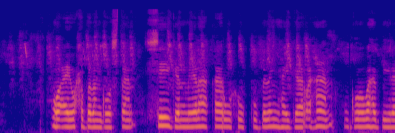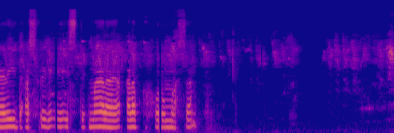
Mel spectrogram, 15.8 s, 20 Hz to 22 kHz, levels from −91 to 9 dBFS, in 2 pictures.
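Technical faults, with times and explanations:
0.89, 2.93, 4.94, 6.98, 9.00, 11.08, 13.12 and 15.15 s: gap between stream segments. Hard-edged silences of 7 to 50 ms recur every 2 s, where mismatched segment timestamps leave holes the player fills with silence.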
